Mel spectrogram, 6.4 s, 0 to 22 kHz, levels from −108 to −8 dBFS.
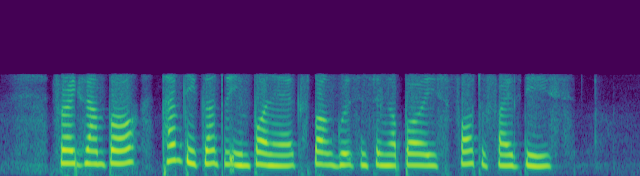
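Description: The whole clip runs through a Bluetooth CVSD headset codec: narrowband speech with nothing above 4 kHz, scratchy s sounds and a grainy hiss underneath. Unconcealed Bluetooth headset packet loss punches abrupt holes at 0.75–0.77 s (15 ms gone) and 2.22–2.26 s (22.5 ms), then a rough, chopped patch around 3.96–4.03 s, with 45 ms lost in short bursts.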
